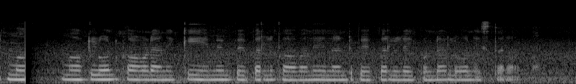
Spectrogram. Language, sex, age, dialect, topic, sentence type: Telugu, female, 25-30, Telangana, banking, question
